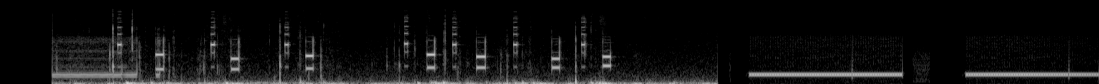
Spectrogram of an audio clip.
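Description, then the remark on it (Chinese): A rapid run of telephone keypad tones, each short two-pitch beep following quickly after the last, then a steady hum of dial tone that briefly cuts out before resuming. No one speaks. “您好，欢迎来电荒唐小姐欧贝公频道。”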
